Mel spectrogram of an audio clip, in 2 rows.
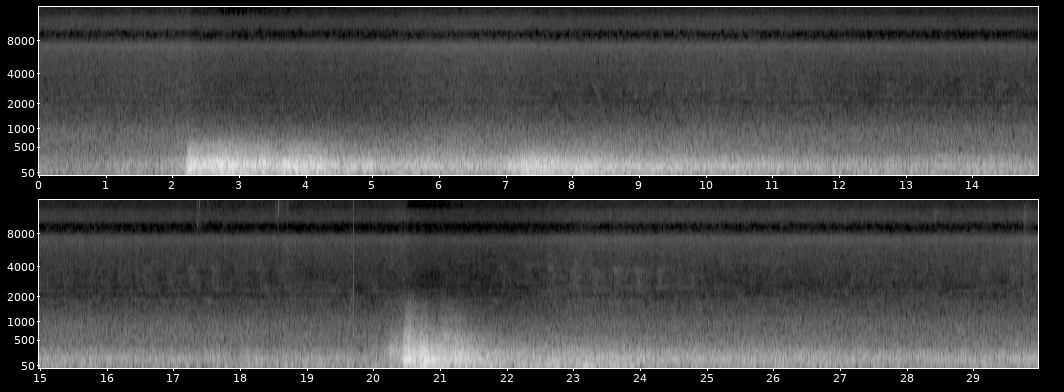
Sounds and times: Thunder, Booms, Rumbles 0:02.2 - 0:11.5
Thunder, Booms, Rumbles 0:20.2 - 0:27.4

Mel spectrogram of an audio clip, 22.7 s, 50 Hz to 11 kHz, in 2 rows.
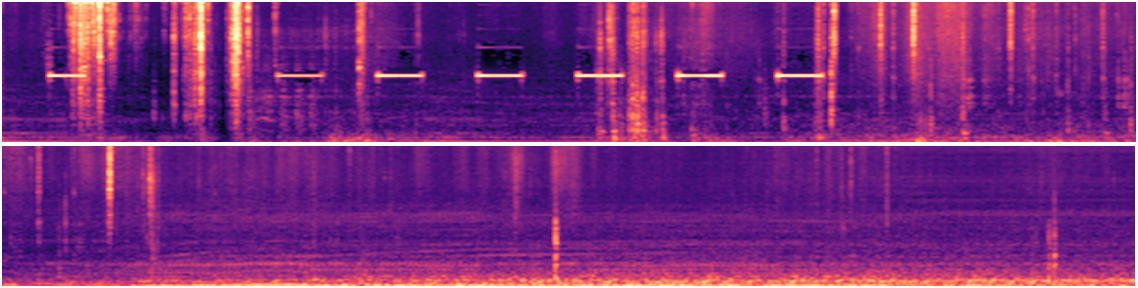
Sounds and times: car starts 0:00.0 - 0:05.0
driving 0:00.0 - 0:22.6
trunk 0:00.0 - 0:22.6
car doors 0:05.9 - 0:09.8

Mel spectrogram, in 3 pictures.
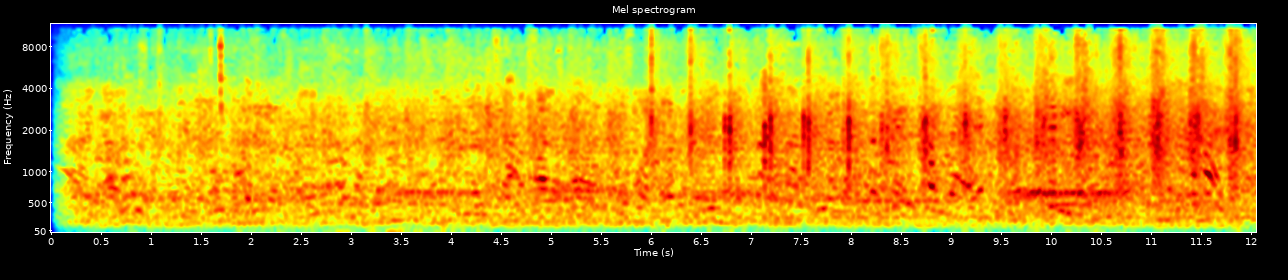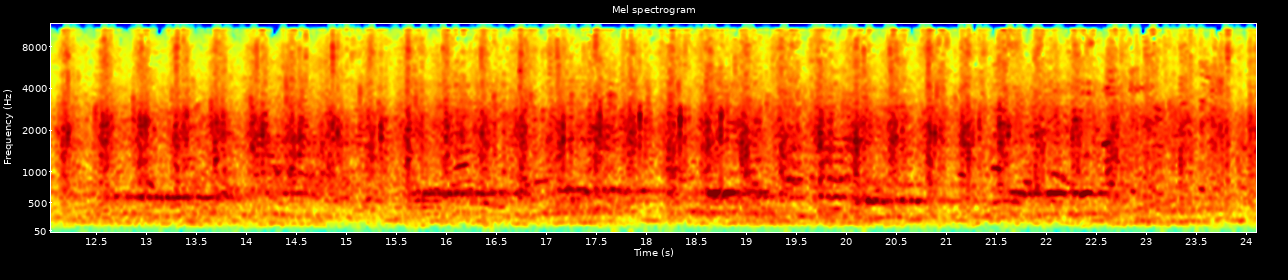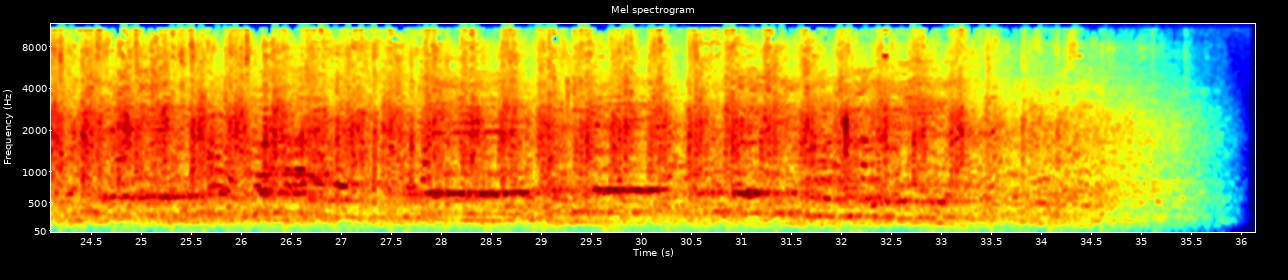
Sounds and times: talking in Catalan 0:00.0 - 0:35.6
people singing 0:12.5 - 0:33.3

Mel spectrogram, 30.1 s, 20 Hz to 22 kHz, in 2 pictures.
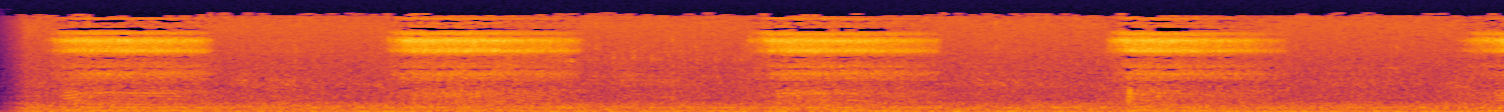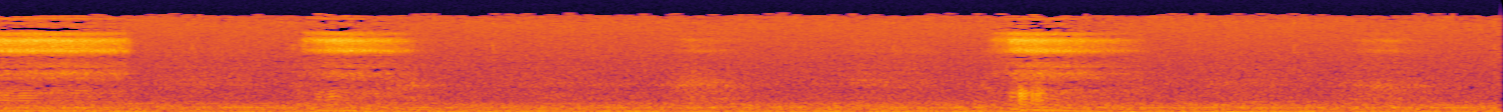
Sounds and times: Moving while I sleep 0:00.0 - 0:30.0
breath 0:21.8 - 0:22.6
breath 0:28.6 - 0:29.5

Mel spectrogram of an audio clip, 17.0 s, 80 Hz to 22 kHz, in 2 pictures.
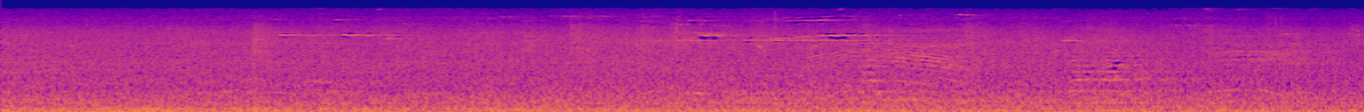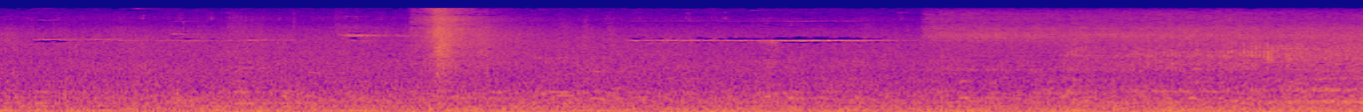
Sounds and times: traffic 0:00.0 - 0:17.0

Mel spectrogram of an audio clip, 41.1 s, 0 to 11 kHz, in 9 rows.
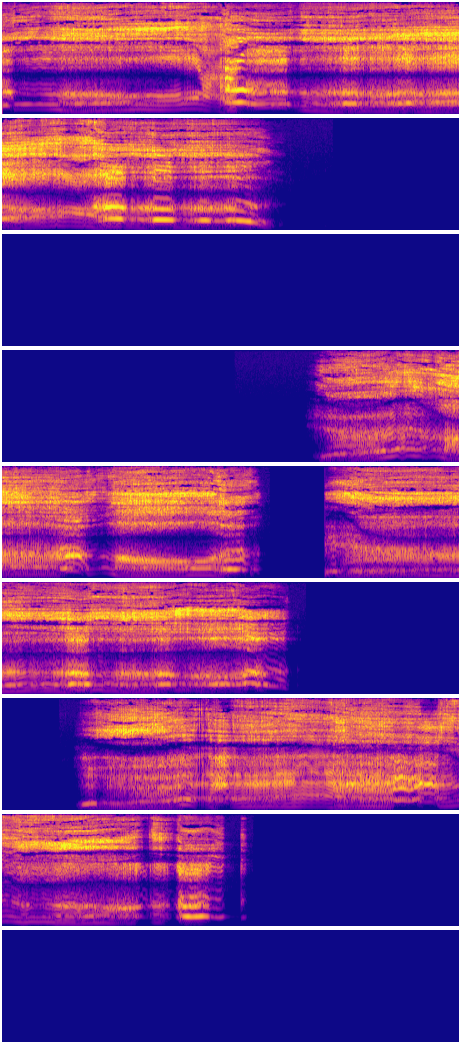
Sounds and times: growl 0:00.0 - 0:07.3
growl 0:16.8 - 0:25.8
growl 0:28.2 - 0:34.4

